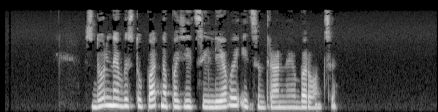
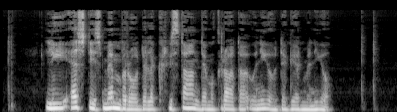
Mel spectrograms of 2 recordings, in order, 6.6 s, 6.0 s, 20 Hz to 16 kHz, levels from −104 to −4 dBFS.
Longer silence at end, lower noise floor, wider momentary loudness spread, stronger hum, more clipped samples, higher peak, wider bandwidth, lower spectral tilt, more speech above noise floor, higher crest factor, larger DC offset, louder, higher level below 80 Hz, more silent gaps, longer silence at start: first, 1.55 s vs 1.05 s; about the same, -68 dBFS vs -65 dBFS; about the same, 10 LU vs 10 LU; neither; neither; first, -4 dBFS vs -8 dBFS; about the same, 11.5 kHz vs 11.5 kHz; second, -5 dB/octave vs -6.5 dB/octave; first, 48 dB vs 44 dB; about the same, 18 dB vs 14 dB; neither; about the same, -20 LUFS vs -22 LUFS; second, -70 dBFS vs -54 dBFS; neither; first, 1.3 s vs 0.7 s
